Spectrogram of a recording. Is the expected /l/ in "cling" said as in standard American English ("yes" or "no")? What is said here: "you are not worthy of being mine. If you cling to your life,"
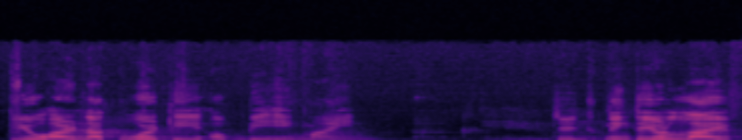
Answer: no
